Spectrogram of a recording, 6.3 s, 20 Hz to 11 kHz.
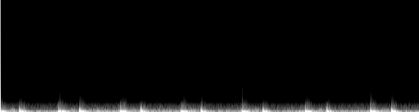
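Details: Adult male heartbeat and breathing via stethoscope auscultation: regular paired lub-dub beats at about 63 per minute with soft breath noise between; normal heart sounds.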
